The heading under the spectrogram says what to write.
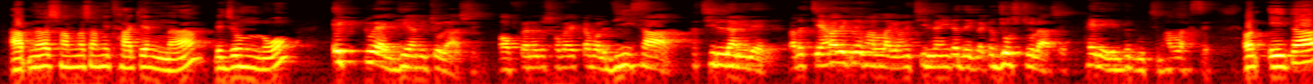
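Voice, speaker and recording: A male tutor with a slightly high voice, teaching an online lesson in a chatty, coaxing manner. He repeats his key points again and again. His voice rings in a roomy, echoey space. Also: a little mellow. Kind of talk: online class lecture.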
